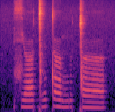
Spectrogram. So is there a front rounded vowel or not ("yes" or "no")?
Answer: yes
